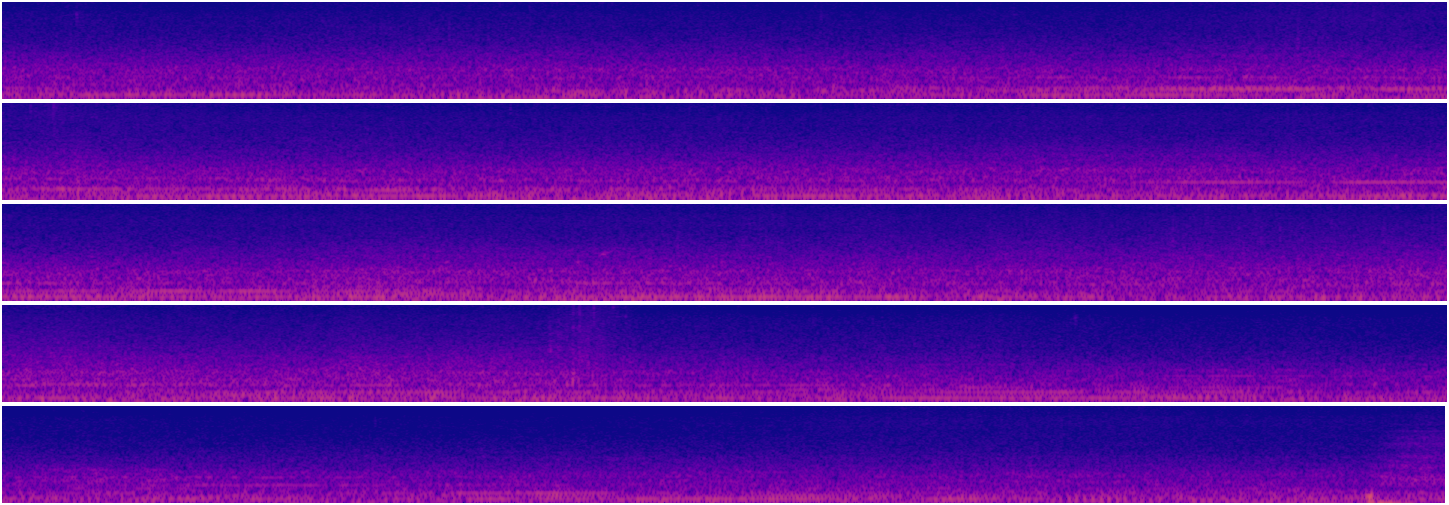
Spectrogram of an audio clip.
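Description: Wind blows steadily through a snowstorm.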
